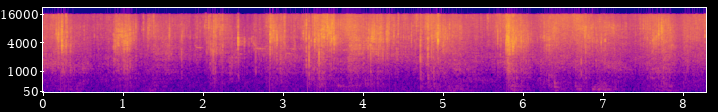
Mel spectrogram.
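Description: A large heap of crumbled orange and yellow dry soap flakes is rubbed, pressed and crushed flat with both palms and fingers on a dark ribbed board. Dry, bright crinkling and crunching rises and falls in overlapping bursts, with almost no low end and no ring after each press.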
